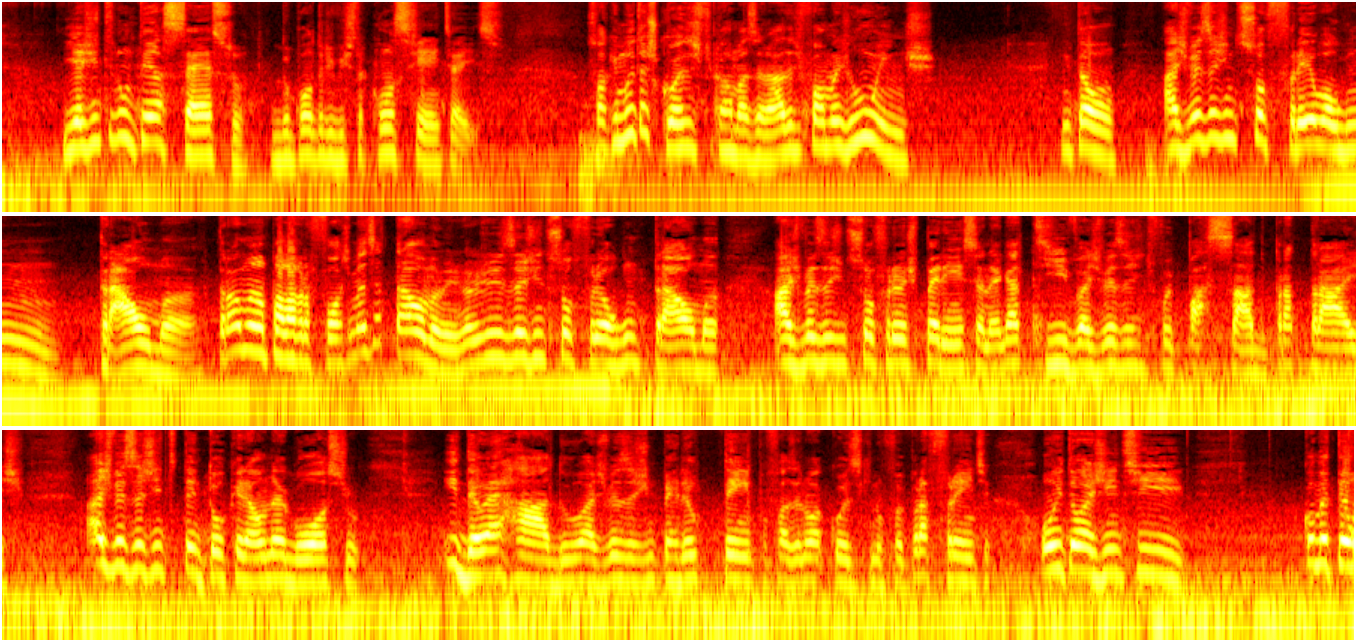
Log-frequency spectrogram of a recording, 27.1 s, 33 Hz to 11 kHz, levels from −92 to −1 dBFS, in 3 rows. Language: Portuguese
